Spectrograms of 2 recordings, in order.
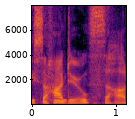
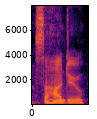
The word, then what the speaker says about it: Cerrado: This area, how do you pronounce this? The Sahadu. Sahadu.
